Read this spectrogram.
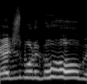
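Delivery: high-pitched put-on whine; hammed-up desperate plea; mock panicked pleading. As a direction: imitate someone begging to escape. Voices character begging to leave.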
